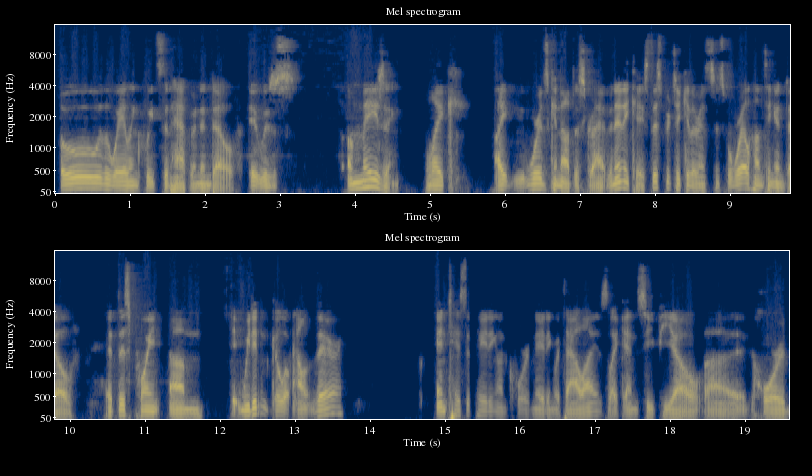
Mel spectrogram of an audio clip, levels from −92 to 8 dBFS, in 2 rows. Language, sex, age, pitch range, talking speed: English, male, 30-49, 80-100 Hz, 140 wpm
